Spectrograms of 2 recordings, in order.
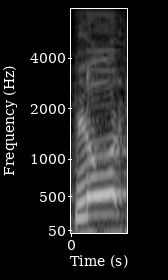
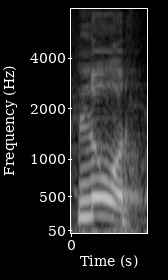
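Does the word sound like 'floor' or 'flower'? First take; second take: floor; floor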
